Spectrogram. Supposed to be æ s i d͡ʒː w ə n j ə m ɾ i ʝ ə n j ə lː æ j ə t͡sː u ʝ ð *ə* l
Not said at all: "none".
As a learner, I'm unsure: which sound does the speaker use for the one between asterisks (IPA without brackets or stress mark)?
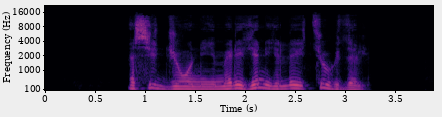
ə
